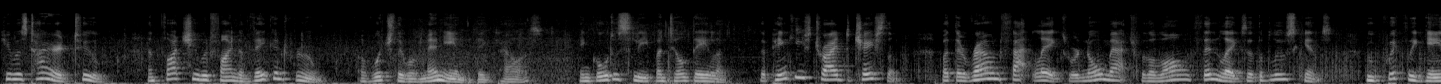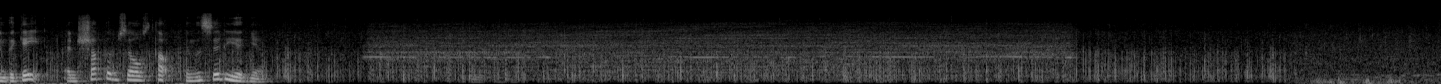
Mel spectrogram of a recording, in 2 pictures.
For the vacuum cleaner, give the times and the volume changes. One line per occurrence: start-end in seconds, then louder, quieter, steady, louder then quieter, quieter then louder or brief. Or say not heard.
18.0-25.2 steady.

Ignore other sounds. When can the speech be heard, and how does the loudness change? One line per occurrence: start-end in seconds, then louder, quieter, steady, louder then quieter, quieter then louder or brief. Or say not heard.
0.0-17.1 steady.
